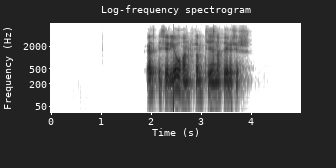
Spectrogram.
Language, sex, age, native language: Icelandic, male, 30-39, Icelandic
